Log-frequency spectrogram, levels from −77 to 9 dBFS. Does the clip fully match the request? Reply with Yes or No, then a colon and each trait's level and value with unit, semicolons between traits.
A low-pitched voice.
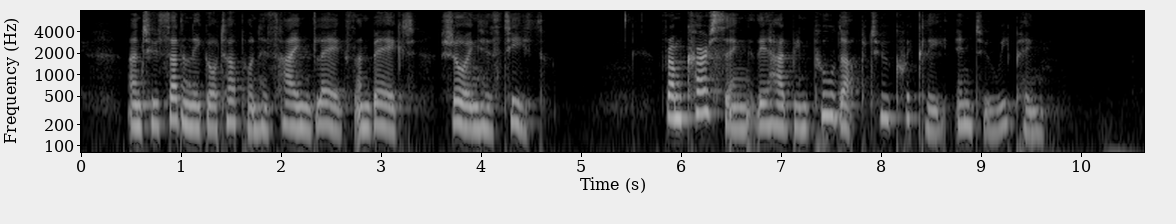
No: high, 190 Hz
